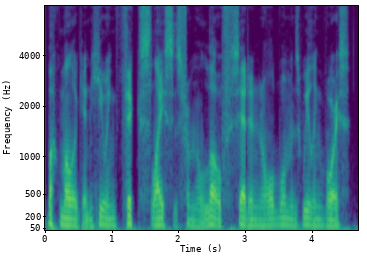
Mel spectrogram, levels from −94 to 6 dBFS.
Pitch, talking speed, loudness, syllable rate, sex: 85 Hz, 190 wpm, -20 LUFS, 4.9 syllables/s, male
